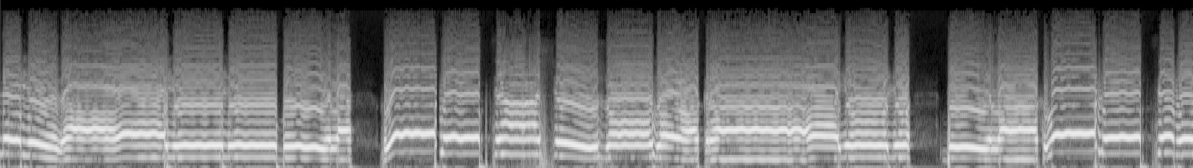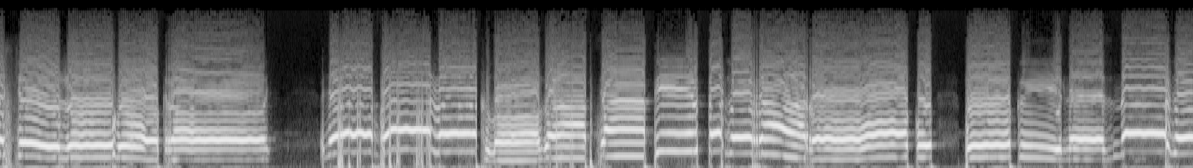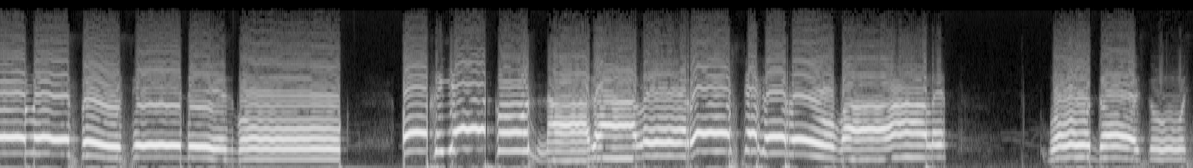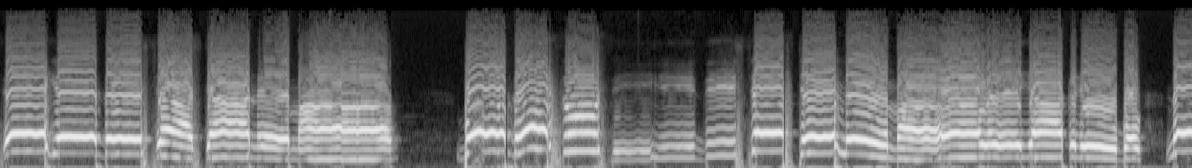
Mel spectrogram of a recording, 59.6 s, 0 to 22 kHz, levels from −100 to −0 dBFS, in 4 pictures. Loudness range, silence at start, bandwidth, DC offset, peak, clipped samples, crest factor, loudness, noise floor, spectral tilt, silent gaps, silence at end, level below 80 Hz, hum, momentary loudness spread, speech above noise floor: 3 LU; 0 s; 13 kHz; under 0.1%; -8 dBFS; under 0.1%; 4 dB; -13 LUFS; -63 dBFS; -5 dB/octave; none; 0 s; -40 dBFS; none; 5 LU; 51 dB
